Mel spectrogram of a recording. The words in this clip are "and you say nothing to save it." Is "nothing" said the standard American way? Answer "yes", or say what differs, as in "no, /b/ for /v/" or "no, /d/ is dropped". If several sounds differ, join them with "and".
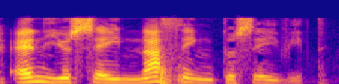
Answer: yes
